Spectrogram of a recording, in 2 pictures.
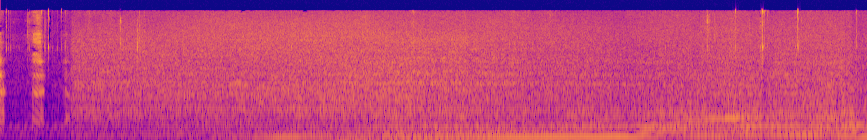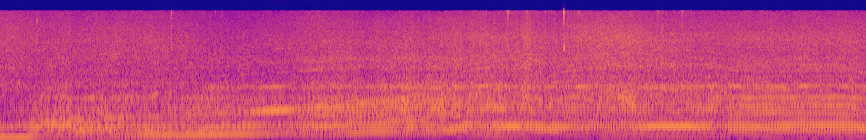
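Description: Car engine under hard acceleration, its pitch climbing through each gear and dropping briefly at upshifts about six and ten seconds in, heard from inside the car.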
